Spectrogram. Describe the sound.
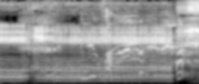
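A voice imitates an electric toothbrush with a steady, nasal buzzing hum held for about two seconds, its pitch wavering slightly midway before settling, fairly loud and alone.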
